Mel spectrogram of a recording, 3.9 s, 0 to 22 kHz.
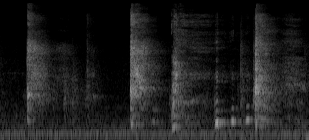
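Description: Several sharp, breathy bursts from a person about 32 weeks pregnant, one strong sneeze-like burst standing out among smaller coughing or throat-clearing sounds, close and fairly quiet.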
